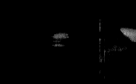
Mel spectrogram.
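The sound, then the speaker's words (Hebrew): A few short, high bird chirps sound outdoors, a brief tweet followed by a pause and then a brighter, sustained whistling call, fairly faint with no voices. “יפה, גם כל הציפורים שם, והתרנגולות.”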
